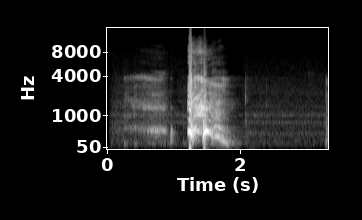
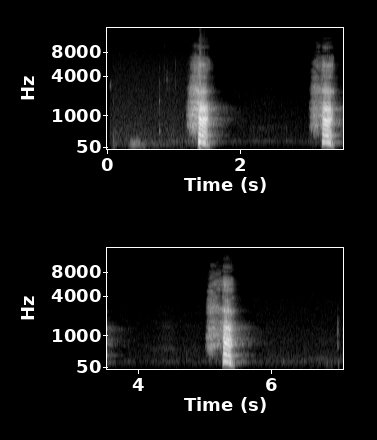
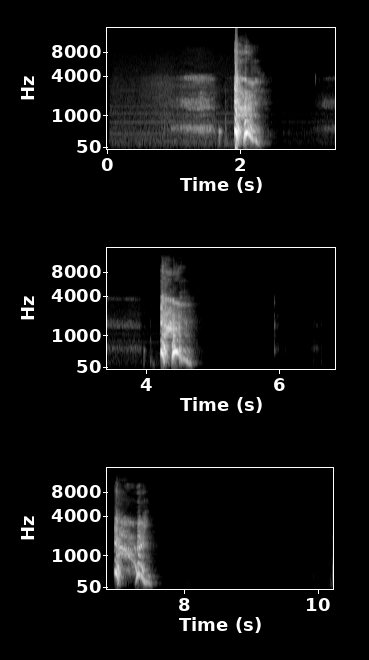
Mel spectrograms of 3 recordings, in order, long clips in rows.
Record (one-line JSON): {"cough_length": "3.3 s", "cough_amplitude": 32768, "cough_signal_mean_std_ratio": 0.26, "exhalation_length": "7.1 s", "exhalation_amplitude": 32767, "exhalation_signal_mean_std_ratio": 0.2, "three_cough_length": "10.2 s", "three_cough_amplitude": 32768, "three_cough_signal_mean_std_ratio": 0.18, "survey_phase": "beta (2021-08-13 to 2022-03-07)", "age": "45-64", "gender": "Male", "wearing_mask": "No", "symptom_cough_any": true, "symptom_new_continuous_cough": true, "symptom_runny_or_blocked_nose": true, "symptom_sore_throat": true, "symptom_onset": "3 days", "smoker_status": "Never smoked", "respiratory_condition_asthma": false, "respiratory_condition_other": false, "recruitment_source": "Test and Trace", "submission_delay": "1 day", "covid_test_result": "Positive", "covid_test_method": "RT-qPCR", "covid_ct_value": 27.3, "covid_ct_gene": "ORF1ab gene"}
